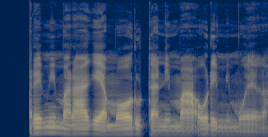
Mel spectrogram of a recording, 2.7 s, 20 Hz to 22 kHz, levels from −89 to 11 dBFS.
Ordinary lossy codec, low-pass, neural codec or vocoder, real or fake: none; none; none; real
